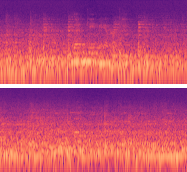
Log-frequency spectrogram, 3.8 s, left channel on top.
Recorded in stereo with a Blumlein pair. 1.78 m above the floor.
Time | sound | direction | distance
1.4 | a woman speaking | 30° left | 3 m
